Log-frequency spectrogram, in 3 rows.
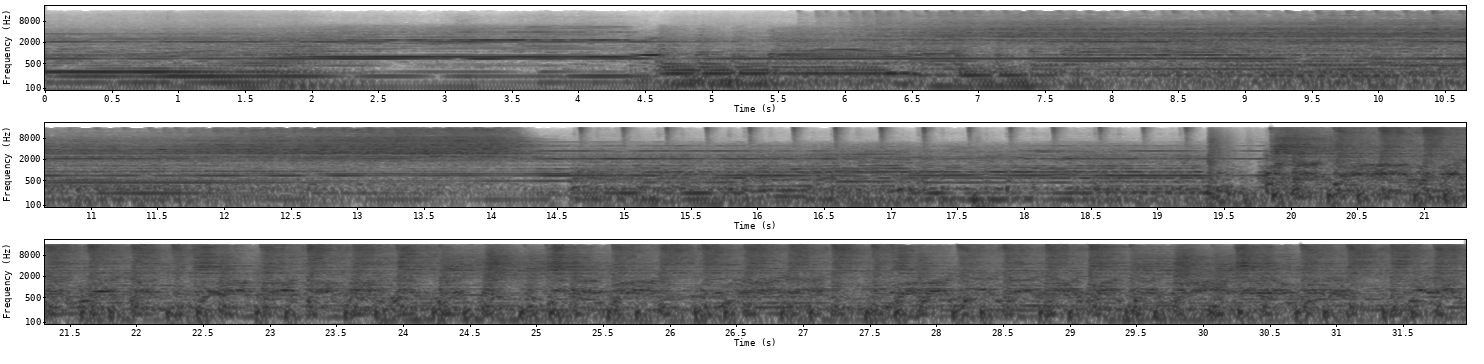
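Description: Live heavy rock band with electric guitar, bass and drum kit playing loud. Held guitar and bass notes ring with cymbals for the first part. About 14 seconds in it drops to a tighter rhythmic part, and near 20 seconds the full band comes in harder and denser.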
